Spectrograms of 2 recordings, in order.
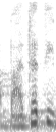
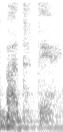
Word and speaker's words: बाधते: क्योंकि बाधती शब्द का अशुद्ध उच्चारण आपने किया है, ये शब्द बाधते होना चाहिए।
